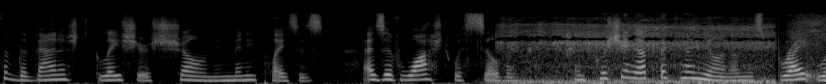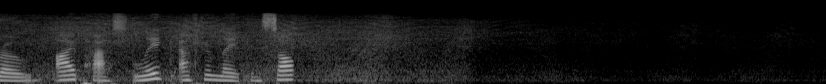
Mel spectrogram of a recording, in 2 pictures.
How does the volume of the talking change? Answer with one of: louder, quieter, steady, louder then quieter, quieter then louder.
louder.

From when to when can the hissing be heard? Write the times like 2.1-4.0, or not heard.
4.8-16.4.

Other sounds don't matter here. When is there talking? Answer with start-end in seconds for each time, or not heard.
0.0-11.2.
